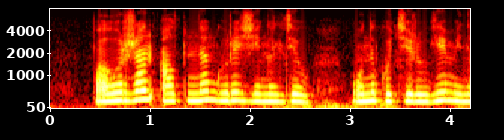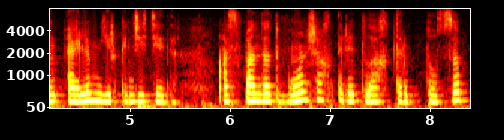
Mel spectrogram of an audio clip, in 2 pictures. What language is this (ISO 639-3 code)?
kaz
